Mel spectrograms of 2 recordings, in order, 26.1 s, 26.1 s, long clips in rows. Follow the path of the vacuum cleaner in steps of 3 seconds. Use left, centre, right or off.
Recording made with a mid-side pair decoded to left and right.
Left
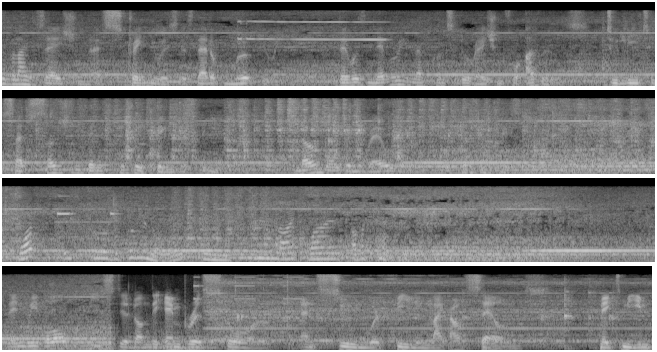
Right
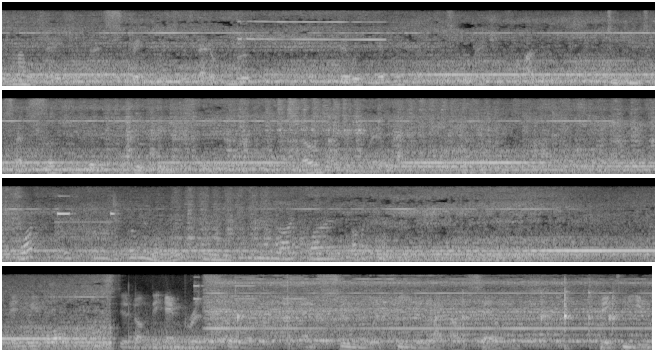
right, right, right, right, left, left, centre, right, right.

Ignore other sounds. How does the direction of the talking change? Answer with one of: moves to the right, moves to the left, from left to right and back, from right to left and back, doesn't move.
doesn't move.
